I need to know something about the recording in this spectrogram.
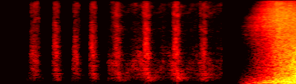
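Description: Sound effects for an animated logo intro: a run of faint short swishes, four quick ones and then four slower ones, followed near the end by a whoosh that swells and grows loud.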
